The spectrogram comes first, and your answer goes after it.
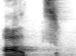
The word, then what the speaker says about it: ought: Observe que a pronúncia, Ela tem uma palavra grande, mas a pronúncia é só ought.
